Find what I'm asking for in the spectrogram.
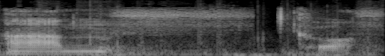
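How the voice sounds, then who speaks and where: A young man chatting casually from home while gaming, rambling and halting, swearing often. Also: on the low side, monotone, vocal fry, faint music behind. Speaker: podcast guest. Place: home, at his girlfriend's parents' place. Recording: loud game gunfire behind voice. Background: video game gunfire and explosions.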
